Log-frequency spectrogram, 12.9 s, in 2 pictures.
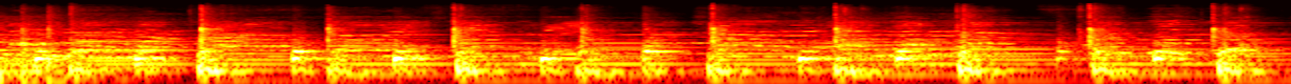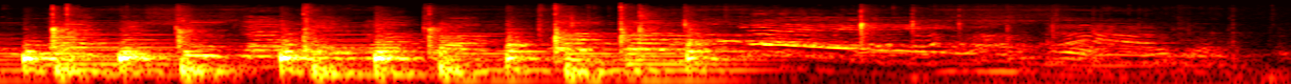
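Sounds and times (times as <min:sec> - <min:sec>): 
reggae songs: 0:00.0 - 0:10.1.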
